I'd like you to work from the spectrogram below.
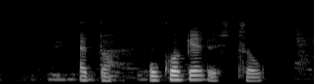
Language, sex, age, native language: Icelandic, male, 10, Icelandic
